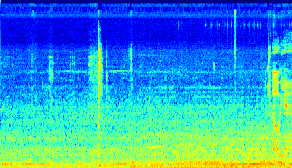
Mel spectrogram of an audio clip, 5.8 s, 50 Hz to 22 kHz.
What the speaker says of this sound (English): I'm already hitting this kind of traffic on southbound I-17 here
